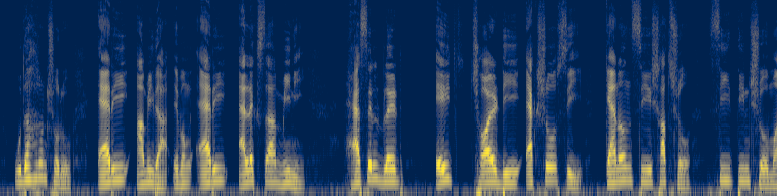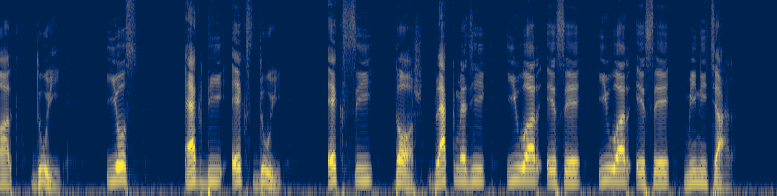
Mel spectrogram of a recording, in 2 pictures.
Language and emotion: Bengali, neutral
